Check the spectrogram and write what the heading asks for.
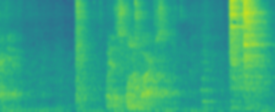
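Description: Metal ammo can's latched lid being snapped open, with one sharp metallic clack about three and a half seconds in.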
